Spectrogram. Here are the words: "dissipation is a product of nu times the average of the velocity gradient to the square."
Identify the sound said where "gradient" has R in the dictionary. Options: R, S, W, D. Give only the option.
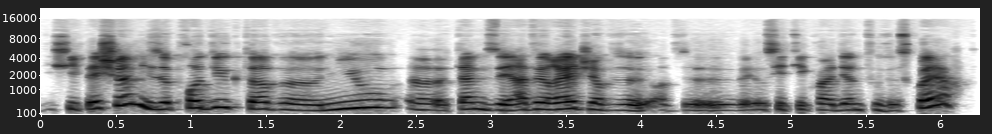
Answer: W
